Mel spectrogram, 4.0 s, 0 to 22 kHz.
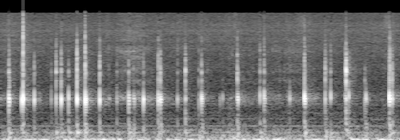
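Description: Long painted nails tap with both hands on a dark grey matte plastic phone case with a camera cutout, lying flat on a table. A rapid, uneven run of dry, clicky taps with a bright tone near 1.25 kHz dies away almost instantly, over a steady low hum.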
